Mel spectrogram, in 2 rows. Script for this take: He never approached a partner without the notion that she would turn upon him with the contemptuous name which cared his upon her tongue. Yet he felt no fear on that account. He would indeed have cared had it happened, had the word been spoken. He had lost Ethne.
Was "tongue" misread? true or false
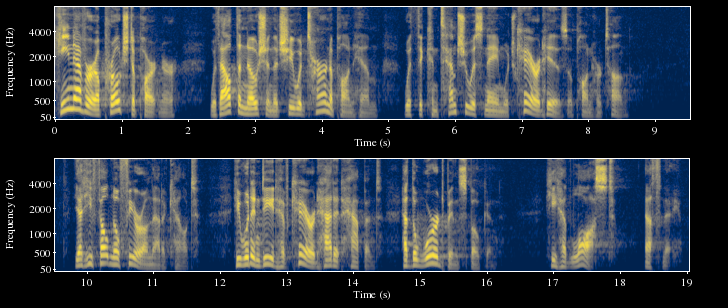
false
